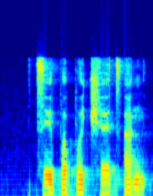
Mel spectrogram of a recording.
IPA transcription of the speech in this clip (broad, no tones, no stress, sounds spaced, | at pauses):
t͡s e p ʌ p ɤ t͡ʃʰ ɛ t͡sʼ a ŋ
